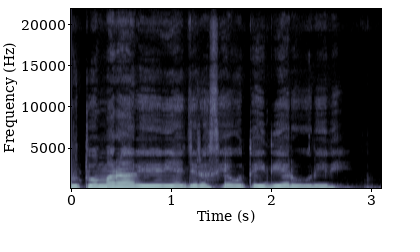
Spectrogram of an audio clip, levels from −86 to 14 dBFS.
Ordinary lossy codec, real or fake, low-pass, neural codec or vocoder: none; real; none; none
